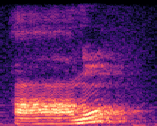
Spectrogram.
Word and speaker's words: áno: The word yes is áno, áno. It's a long A at the beginning of the word, áno.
